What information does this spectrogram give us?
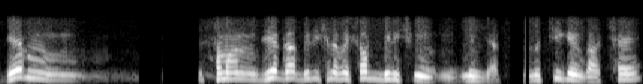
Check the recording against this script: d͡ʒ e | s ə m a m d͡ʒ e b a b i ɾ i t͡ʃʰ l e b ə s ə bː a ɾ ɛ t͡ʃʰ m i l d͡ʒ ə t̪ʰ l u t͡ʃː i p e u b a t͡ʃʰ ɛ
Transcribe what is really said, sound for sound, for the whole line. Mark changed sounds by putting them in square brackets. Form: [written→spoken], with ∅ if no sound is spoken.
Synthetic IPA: d͡ʒ e | s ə m a [m→n] d͡ʒ e [b→ɡ] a b i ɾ i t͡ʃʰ l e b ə s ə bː [a→i] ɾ [ɛ→i] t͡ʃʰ m i l d͡ʒ [ə→a] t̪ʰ l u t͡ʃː i [p→k] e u [b→ɡ] a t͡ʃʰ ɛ

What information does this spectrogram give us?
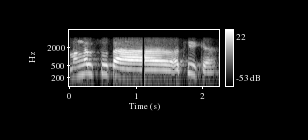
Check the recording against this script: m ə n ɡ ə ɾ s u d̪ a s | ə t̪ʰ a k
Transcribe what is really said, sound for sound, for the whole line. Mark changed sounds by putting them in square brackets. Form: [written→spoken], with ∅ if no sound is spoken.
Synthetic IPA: m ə [n→ŋ] ɡ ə [ɾ→l] s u [d̪→t̪] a [s→∅] | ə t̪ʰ [a→i] k

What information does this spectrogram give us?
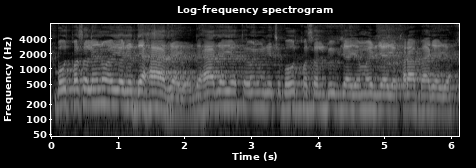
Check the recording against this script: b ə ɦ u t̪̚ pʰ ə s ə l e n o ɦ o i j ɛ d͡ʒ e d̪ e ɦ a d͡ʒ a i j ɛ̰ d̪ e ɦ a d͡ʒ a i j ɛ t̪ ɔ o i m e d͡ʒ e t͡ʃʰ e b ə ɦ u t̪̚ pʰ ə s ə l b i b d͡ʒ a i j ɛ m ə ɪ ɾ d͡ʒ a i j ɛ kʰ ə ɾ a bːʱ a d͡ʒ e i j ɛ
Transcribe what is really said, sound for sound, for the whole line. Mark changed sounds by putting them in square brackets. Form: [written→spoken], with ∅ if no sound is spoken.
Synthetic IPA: b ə ɦ u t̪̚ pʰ ə s ə l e n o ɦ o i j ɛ d͡ʒ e d̪ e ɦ a d͡ʒ a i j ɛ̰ d̪ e ɦ a d͡ʒ a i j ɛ t̪ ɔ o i m e d͡ʒ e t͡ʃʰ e b ə ɦ u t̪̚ pʰ ə s ə l b i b d͡ʒ a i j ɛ m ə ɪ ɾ d͡ʒ a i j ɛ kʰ ə ɾ a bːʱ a d͡ʒ [e→a] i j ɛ

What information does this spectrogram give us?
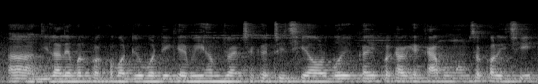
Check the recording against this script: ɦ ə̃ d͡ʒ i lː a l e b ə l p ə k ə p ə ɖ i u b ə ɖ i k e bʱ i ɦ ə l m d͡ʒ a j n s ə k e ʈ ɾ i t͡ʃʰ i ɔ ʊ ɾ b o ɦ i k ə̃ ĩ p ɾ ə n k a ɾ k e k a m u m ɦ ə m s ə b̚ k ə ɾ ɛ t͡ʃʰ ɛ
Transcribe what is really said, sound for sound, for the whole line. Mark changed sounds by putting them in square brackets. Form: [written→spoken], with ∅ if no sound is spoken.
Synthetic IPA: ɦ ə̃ d͡ʒ i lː a l e b ə l p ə k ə [p→b] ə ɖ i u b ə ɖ i k e bʱ i ɦ ə [l→∅] m d͡ʒ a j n s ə k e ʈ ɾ i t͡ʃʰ i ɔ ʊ ɾ b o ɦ i k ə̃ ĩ p ɾ ə [n→∅] k a ɾ k e k a m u m ɦ ə m s ə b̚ k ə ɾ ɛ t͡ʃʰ [ɛ→i]

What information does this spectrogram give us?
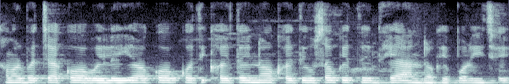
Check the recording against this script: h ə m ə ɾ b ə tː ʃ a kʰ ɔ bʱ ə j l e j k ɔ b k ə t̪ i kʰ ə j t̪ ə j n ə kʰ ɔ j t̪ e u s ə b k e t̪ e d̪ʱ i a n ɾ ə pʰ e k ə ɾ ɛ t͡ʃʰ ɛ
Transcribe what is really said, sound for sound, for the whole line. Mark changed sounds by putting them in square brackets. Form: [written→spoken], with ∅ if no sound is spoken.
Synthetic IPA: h ə m ə ɾ b ə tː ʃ a [kʰ→k] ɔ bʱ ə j l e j k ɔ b k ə t̪ i kʰ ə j t̪ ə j n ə kʰ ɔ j t̪ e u s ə b k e t̪ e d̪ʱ [i→j] a n ɾ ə [pʰ→kʰ] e [k→p] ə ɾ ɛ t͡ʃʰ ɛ

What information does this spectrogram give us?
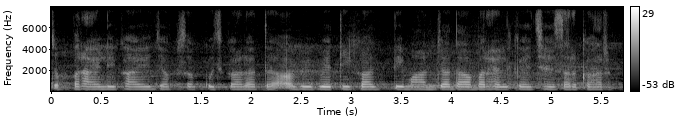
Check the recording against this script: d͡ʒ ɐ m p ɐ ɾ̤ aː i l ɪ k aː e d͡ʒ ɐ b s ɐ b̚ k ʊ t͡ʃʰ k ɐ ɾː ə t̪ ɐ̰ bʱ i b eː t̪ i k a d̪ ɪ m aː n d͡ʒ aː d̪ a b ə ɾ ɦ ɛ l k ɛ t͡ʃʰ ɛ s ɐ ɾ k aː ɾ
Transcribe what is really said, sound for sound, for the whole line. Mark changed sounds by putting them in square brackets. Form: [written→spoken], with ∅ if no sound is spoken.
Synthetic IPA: d͡ʒ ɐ [m→b] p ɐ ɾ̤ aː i l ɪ [k→kʰ] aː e d͡ʒ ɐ b s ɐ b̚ k ʊ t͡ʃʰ k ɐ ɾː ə t̪ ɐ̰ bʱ i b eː t̪ i k a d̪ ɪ m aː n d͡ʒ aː d̪ a b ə ɾ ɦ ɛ l k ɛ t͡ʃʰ ɛ s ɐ ɾ k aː ɾ

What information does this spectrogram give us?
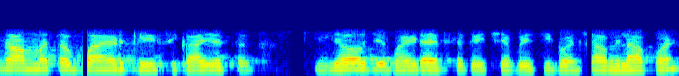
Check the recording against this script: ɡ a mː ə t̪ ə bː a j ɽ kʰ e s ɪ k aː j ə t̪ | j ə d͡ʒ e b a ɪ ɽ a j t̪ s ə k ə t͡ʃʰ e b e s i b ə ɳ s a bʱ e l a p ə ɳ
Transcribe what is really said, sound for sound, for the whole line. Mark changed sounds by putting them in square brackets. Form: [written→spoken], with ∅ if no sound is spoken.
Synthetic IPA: ɡ a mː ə t̪ ə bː a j ɽ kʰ e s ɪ k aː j ə t̪ | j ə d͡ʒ e b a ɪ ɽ a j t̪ s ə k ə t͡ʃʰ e b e s i b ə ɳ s a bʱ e l a p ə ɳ

